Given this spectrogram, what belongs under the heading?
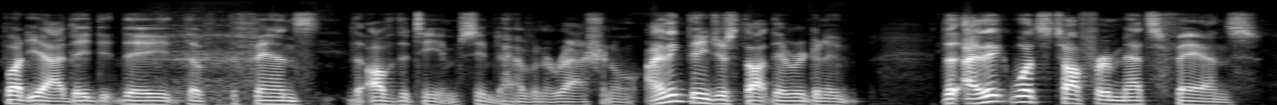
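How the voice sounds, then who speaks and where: A man's voice: fairly low pitch, lively intonation, moderate pace, a bit bright. A man co-hosting a sports podcast, talking in a loose, offhand, rambling way. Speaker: podcast co-host. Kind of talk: casual sports podcast chat. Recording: dull lo-fi mic.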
